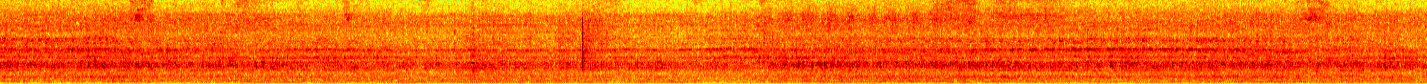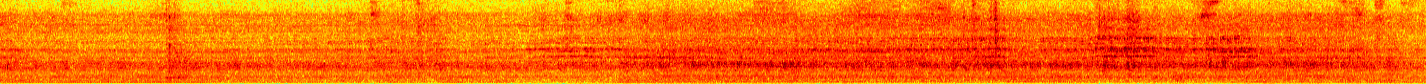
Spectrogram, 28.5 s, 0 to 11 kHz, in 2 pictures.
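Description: Bobcat E10z mini excavator's small diesel engine running steadily under load as its hydraulic arm digs and swings buckets of sand, with an occasional short knock.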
